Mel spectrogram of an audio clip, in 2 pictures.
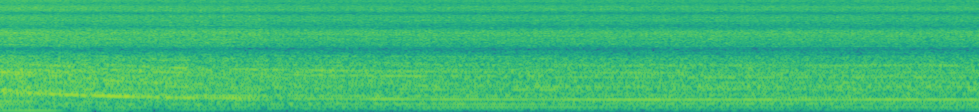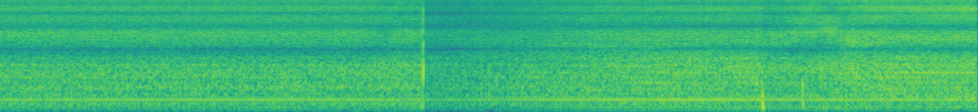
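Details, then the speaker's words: Ford Fiesta petrol engine idling after water pump (and belt) replaced: steady low hum and hiss, earlier squeal/whine from the failed water pump gone. "galera vocês podem ver que sumiu barulho ó lembro que tava bem nessa parte aqui ó essa parte que ele tava é ringindo né no vídeo anterior que eu mostrei aí certo agora não tá mais"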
